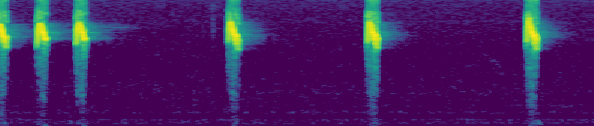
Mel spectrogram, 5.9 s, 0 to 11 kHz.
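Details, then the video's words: A lone chaffinch fledgling at a front door on a warm summer evening around 8:30 pm, 16 July 2020, parents absent, gives six short, high chirps: three close together, then three single notes over a second apart, in quiet surroundings. "Sleeping baby bird - chaffinch / Magav linnupoeg - metsvint"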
